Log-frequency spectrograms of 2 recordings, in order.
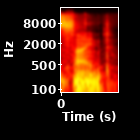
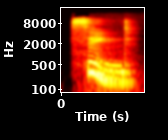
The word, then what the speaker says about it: singed: signed in several places no that's not signed let's see how it's pronounced singed singed it means burned slightly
